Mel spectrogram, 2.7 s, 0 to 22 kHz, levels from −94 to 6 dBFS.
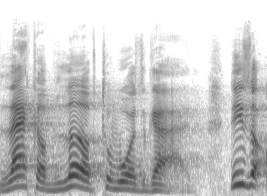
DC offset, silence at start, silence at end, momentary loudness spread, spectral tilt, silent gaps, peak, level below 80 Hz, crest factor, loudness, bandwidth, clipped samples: under 0.1%; 0 s; 0 s; 7 LU; -5 dB/octave; none; -8 dBFS; -70 dBFS; 18 dB; -27 LUFS; 12.5 kHz; under 0.1%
